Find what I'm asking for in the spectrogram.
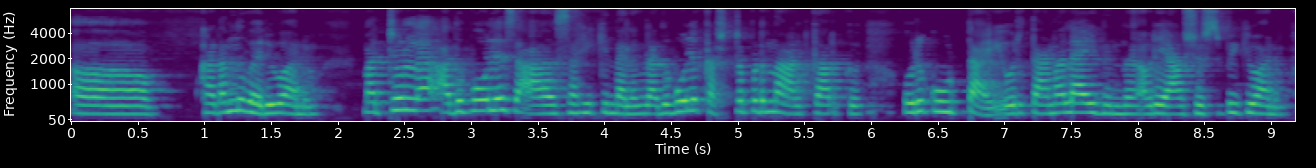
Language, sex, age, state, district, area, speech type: Malayalam, female, 18-30, Kerala, Kollam, rural, spontaneous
